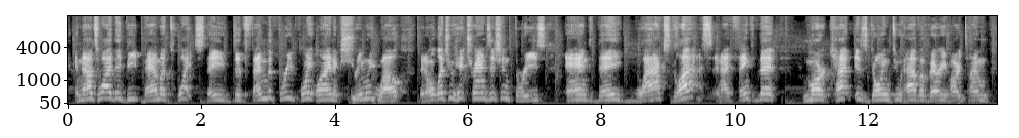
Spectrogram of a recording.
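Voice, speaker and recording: A man hosting a sports podcast, giving steady, opinionated breakdowns in casual talk with frequent fillers. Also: high-pitched. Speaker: podcast host.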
